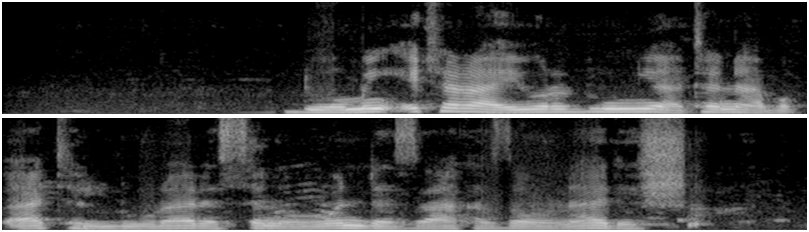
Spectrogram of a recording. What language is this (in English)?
Hausa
